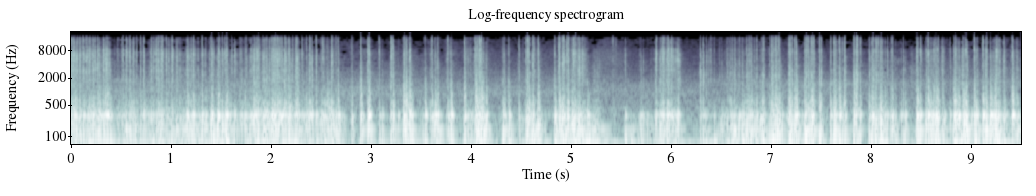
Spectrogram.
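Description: Long nails tap and scratch the metal mesh grille of a black, uncovered microphone while both hands cup the grille. The result is a dense stream of fast, dull taps and scratchy clatter over a heavy, muffled low rumble, with brief drops in level before the tapping resumes.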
